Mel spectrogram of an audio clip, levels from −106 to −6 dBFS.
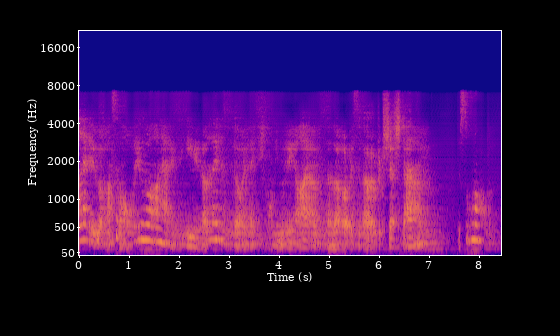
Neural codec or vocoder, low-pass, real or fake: codec, 16 kHz, 0.5 kbps, X-Codec, WavLM features, trained on Multilingual LibriSpeech; 7.2 kHz; fake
